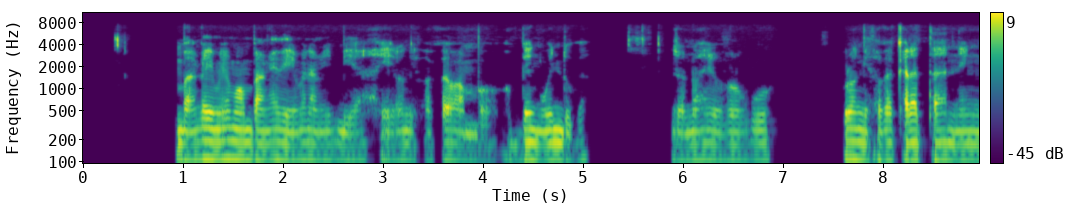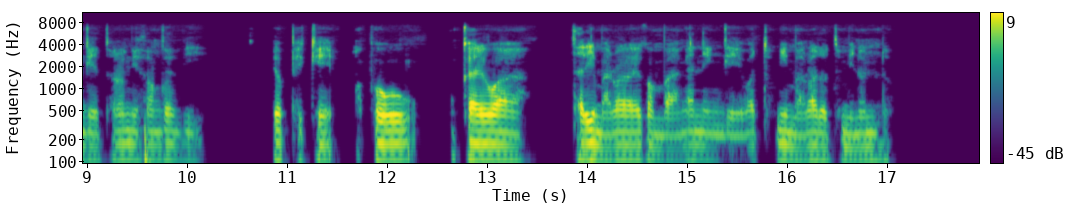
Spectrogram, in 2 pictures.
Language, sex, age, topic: Oshiwambo, male, 25-35, finance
